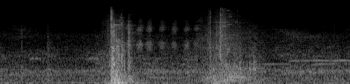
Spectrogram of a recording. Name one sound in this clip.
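A heavy metal safe door clanks open.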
